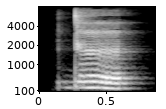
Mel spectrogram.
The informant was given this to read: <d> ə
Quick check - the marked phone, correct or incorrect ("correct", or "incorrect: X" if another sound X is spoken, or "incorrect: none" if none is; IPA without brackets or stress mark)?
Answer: correct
